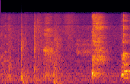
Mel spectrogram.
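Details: Cough in an adult after drinking a shot of Everclear grain alcohol, with complaints that it burns; cough.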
